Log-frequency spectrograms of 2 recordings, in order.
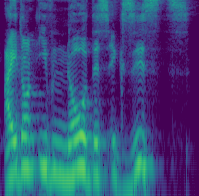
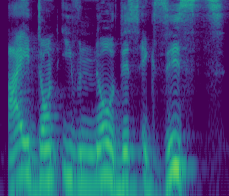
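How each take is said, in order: First: "know" hit louder, rising; emphatic repeat. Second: Said in the usual way. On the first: Shown as a demonstration. Telling viewers he knows nothing, stressing "know". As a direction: lean hard on "know" this time.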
